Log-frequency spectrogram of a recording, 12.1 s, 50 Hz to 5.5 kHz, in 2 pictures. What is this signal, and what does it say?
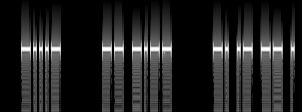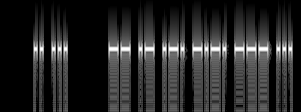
Morse code, heard as a keyed tone, about 20 wpm, 700 Hz. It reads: <BT> MY NAME IS MARCOS
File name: UK MASTER QSOs TRAINING / 20WPM / UK MASTER QSOs 0066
